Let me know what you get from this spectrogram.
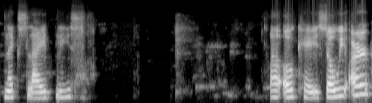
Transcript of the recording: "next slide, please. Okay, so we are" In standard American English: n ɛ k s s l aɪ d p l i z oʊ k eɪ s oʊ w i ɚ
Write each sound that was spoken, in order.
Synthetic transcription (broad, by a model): n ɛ k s s l aɪ d p l i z oʊ k eɪ s oʊ w i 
